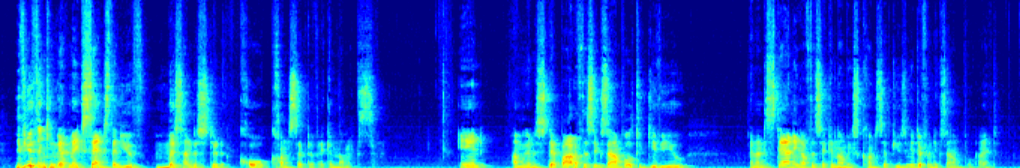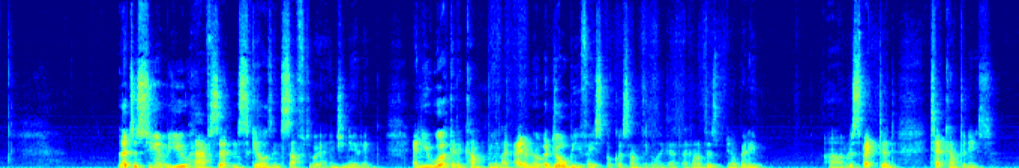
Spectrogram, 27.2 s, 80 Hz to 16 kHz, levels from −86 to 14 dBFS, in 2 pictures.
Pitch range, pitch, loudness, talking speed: 130-150 Hz, 135 Hz, -22 LUFS, 160 wpm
